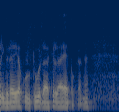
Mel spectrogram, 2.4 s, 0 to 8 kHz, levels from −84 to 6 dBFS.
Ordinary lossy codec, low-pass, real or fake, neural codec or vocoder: none; 7.2 kHz; real; none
